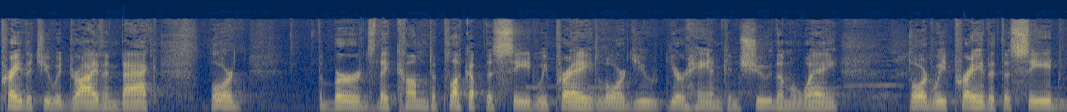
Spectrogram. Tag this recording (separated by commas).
Speech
